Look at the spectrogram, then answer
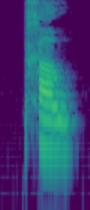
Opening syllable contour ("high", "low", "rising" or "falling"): low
